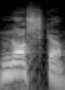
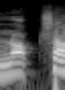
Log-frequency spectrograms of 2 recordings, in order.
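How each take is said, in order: First: The s sound comes before the k sound. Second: The k sound comes before the s sound. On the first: "তালবস্যা মাঝখানে আসবে, আর কটা শেষে চলে যাবে" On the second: "নকশা হয়ে গেল কি নস্কা"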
